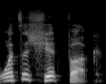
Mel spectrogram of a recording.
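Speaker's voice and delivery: mock baffled, puzzled, high, confused tone. Retelling asking the angry guy who cursed at them, retelling a confused question. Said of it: "I was just confused why he called me".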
